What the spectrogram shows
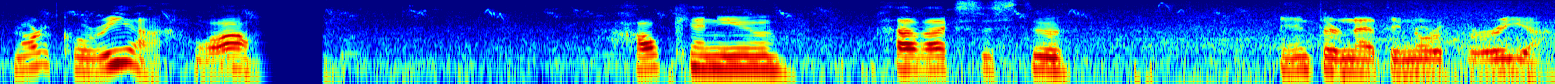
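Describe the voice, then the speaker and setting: A man from Romania casually narrating a walking tour of city streets as an independent reporter, chatty and relaxed. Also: sits high, takes it slowly, long pauses. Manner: relaxed, chatty, remarks on passersby. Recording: outdoor street noise behind.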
